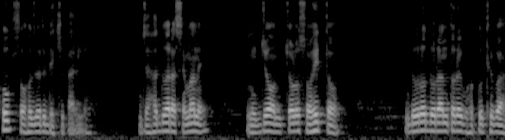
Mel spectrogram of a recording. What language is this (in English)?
Odia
